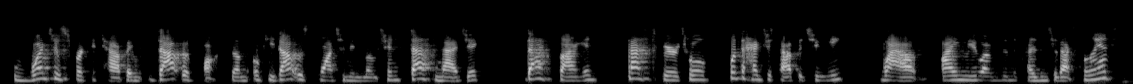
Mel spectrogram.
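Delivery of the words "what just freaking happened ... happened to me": usual speaking voice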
